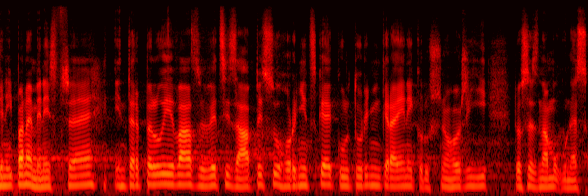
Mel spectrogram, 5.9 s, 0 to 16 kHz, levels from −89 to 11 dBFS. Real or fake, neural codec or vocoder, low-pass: fake; autoencoder, 48 kHz, 128 numbers a frame, DAC-VAE, trained on Japanese speech; 14.4 kHz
